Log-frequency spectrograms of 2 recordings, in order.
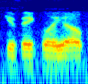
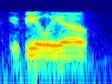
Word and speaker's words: Gaviglio: It's the G is silent. It looks like Gaviglio, but it's Gaviglio.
